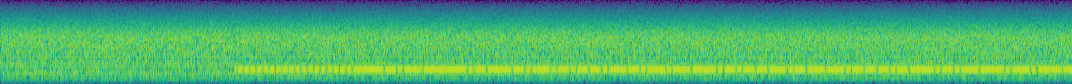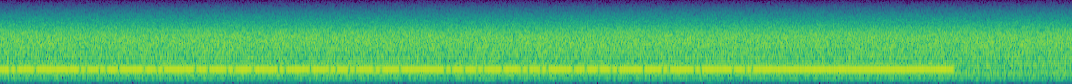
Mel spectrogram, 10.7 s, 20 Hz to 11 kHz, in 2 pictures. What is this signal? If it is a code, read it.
PSK31 (31.25 baud), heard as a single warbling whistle, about 610 Hz, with radio static.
